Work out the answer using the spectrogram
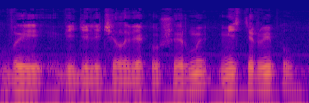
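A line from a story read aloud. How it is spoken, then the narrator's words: Soft. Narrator (Russian): Вульф мягко сказал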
